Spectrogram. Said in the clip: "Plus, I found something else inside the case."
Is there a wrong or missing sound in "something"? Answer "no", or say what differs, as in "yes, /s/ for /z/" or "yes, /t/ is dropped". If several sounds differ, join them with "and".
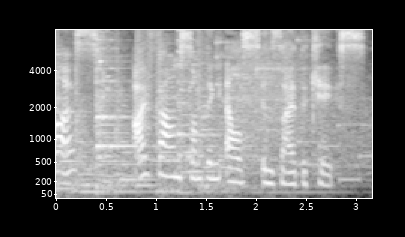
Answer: no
